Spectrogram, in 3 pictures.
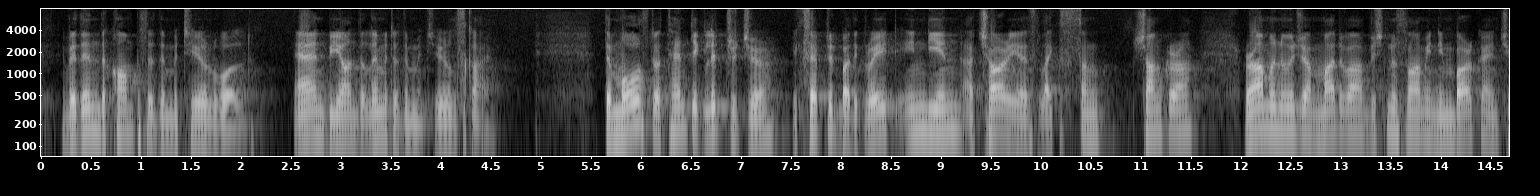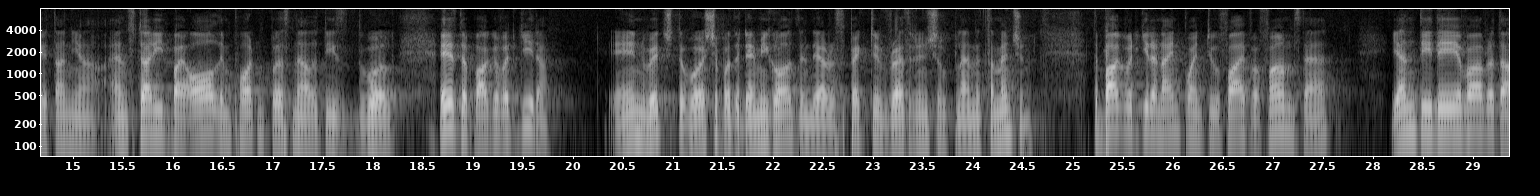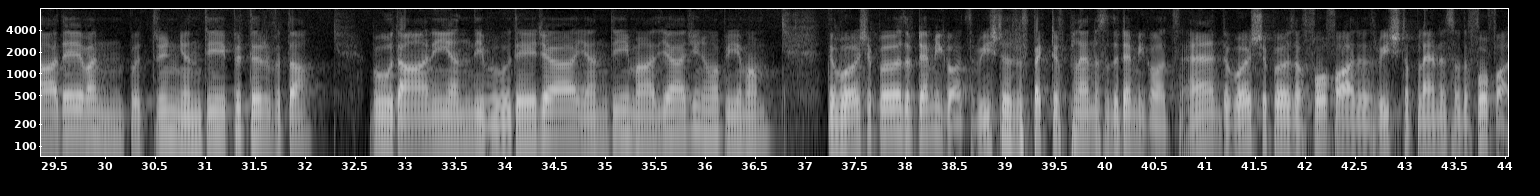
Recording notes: Recorded on Wednesday, 15 Apr 2020 at ISKCON Sydney temple.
